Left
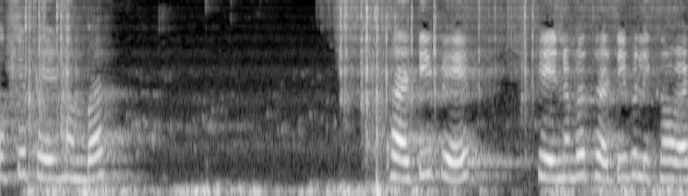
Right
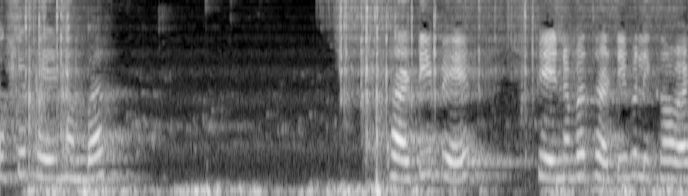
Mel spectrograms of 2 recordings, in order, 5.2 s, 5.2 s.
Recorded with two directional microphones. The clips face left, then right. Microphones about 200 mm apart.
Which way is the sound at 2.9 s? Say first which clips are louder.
Left 4 dB; 15° left (ahead or behind).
